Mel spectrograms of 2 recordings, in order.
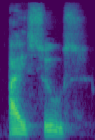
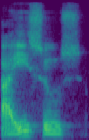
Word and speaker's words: Iesus: Late, it is the Greek form of Joshua, used variously in translations of the Bible from late Latin Isus, properly pronounced as three syllables, from Greek Iesus, which is an attempt to render into Greek the Aramaic.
